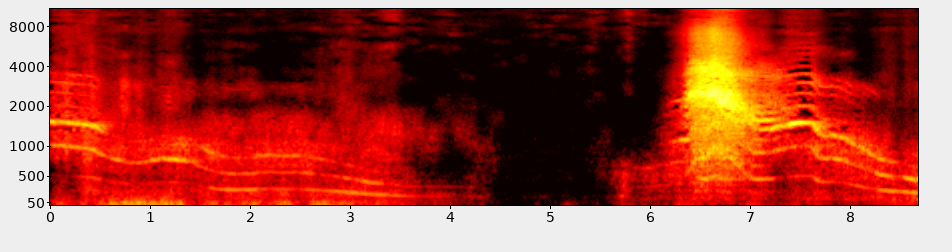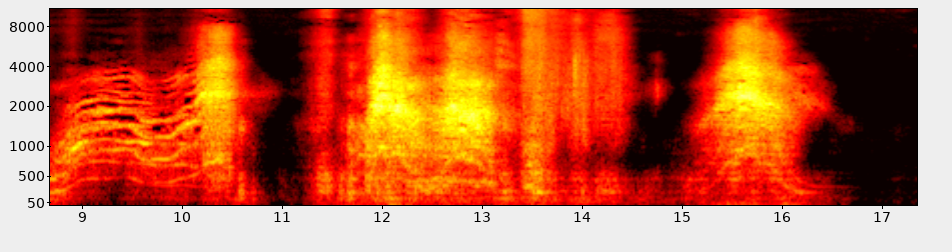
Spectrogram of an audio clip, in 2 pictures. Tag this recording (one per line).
cats
field-recording
hiss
